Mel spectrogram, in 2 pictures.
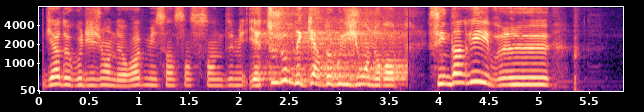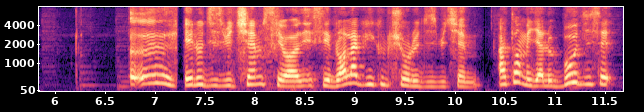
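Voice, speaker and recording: Young woman vlogging, high voice. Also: fast talker, hardly any pauses, soft background music. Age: young adult. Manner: self-mocking, swears, exclaims loudly. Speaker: student vlogger. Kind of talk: casual vlog chat. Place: bedroom at home.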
